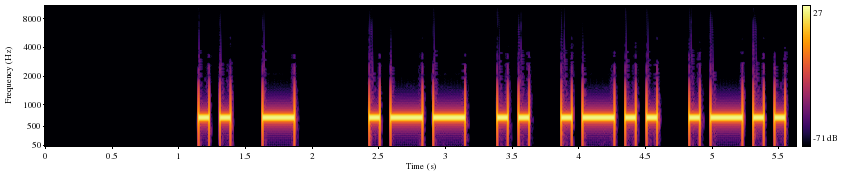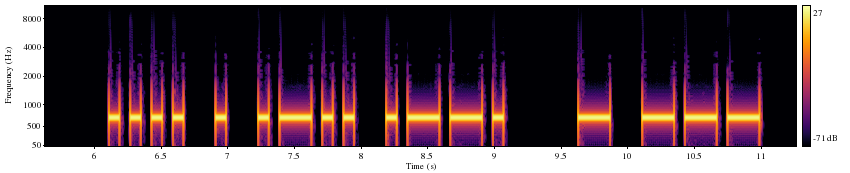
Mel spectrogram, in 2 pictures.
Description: Morse code, heard as a keyed tone, about 15 wpm, 700 Hz. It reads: IT WILL HELP TO
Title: Sentences from Top 1400 Words 15wpm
